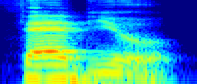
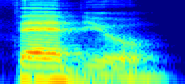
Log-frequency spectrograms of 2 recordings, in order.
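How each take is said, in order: The two takes are said the same way.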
